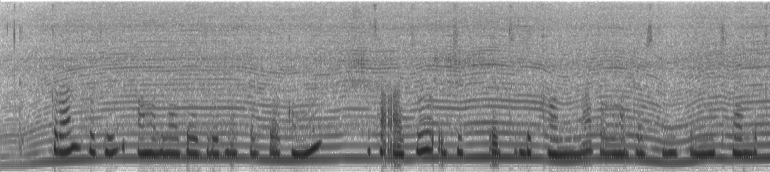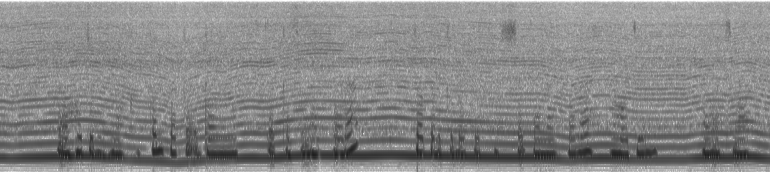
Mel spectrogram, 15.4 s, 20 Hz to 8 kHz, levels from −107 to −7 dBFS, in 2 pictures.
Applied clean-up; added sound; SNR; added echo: none; Sawing / Engine; 2 dB; none.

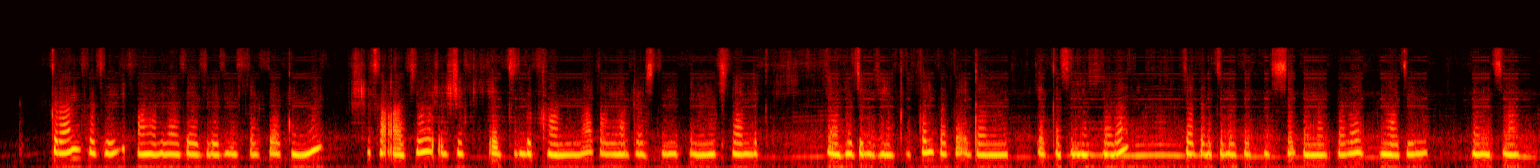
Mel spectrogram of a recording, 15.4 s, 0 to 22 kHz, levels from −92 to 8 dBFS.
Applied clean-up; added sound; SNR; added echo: neural separator model SepFormer DNS4.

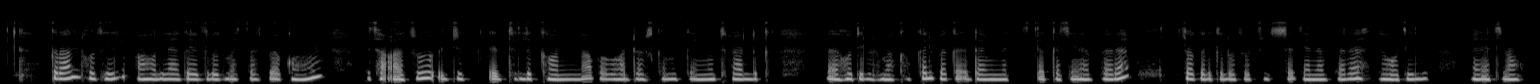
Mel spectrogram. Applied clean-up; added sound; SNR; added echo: none; none; none; none.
